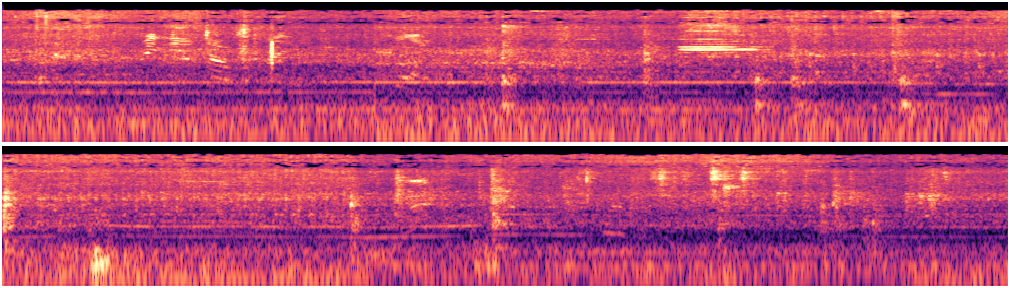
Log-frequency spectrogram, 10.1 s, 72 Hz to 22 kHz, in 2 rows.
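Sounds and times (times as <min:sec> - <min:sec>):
diesel engine running under load: 0:00.0 - 0:10.0.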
